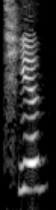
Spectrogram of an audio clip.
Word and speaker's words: 添: 这个字念添，它的韵母是前鼻韵母安，添加增添。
